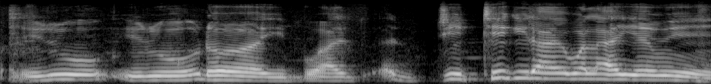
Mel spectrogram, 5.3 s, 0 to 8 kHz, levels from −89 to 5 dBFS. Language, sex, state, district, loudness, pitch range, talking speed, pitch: Bajjika, male, Bihar, Vaishali, -21 LUFS, 145-225 Hz, 125 wpm, 175 Hz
